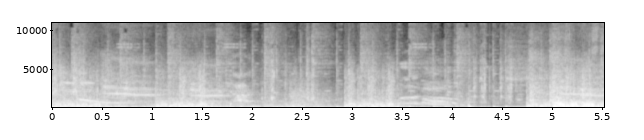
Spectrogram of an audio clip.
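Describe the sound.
Guards in a video game open fire through a doorway, sending out many sharp shots and rapid bursts in a dense, loud barrage that runs throughout.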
